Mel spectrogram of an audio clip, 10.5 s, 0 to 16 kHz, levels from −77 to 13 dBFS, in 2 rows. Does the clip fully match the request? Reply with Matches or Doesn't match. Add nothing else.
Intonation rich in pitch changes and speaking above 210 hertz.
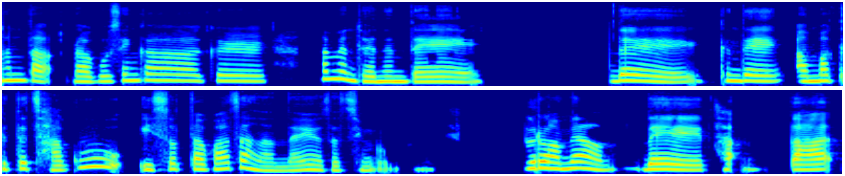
Doesn't match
